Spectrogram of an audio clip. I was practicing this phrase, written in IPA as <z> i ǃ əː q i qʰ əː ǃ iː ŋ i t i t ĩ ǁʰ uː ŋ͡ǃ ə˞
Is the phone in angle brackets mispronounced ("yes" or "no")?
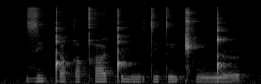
no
